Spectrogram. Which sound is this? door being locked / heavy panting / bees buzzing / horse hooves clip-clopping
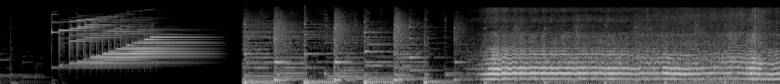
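bees buzzing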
